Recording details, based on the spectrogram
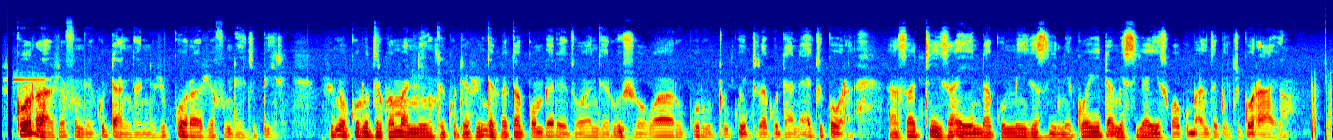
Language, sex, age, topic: Ndau, male, 18-24, education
